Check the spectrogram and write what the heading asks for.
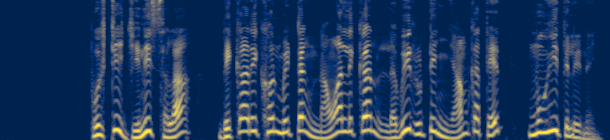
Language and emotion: Santali, happy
